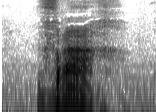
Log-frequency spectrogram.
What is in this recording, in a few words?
"vraag", Dutch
